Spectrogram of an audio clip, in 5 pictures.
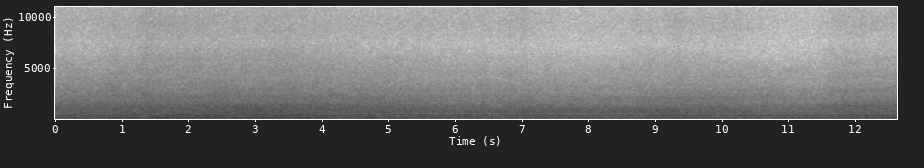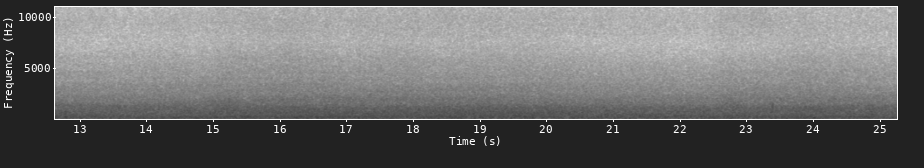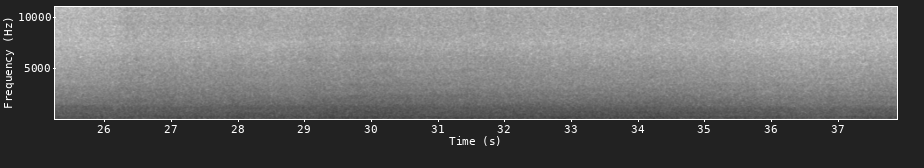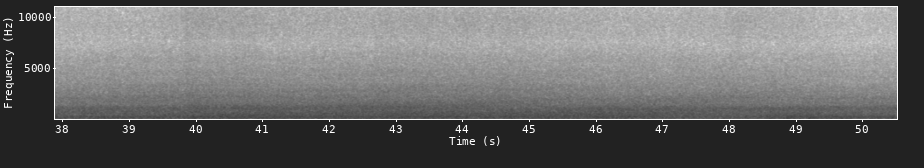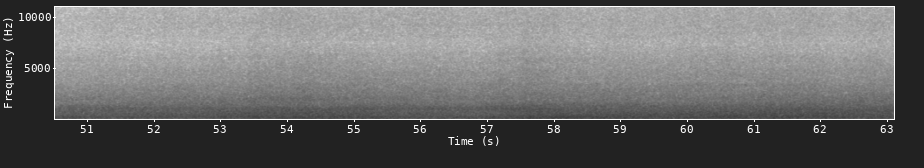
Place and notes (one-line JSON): {"title": "佳鵝公路, Hengchun Township - the waves", "date": "2018-04-23 08:23:00", "description": "at the seaside, Sound of the waves\nZoom H2n MS+XY", "latitude": "21.96", "longitude": "120.84", "altitude": "4", "timezone": "Asia/Taipei"}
